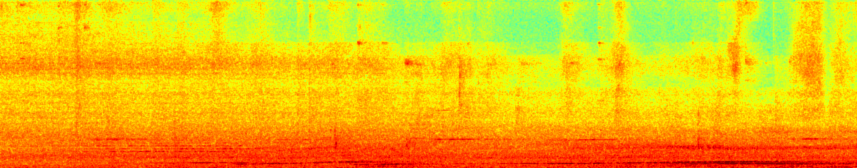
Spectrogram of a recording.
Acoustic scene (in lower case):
subway station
